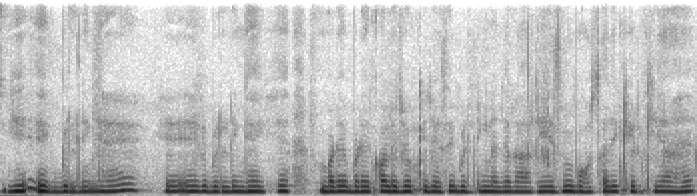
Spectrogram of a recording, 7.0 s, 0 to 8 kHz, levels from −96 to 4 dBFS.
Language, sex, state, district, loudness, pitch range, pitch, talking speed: Hindi, female, Bihar, West Champaran, -17 LUFS, 205-215 Hz, 210 Hz, 200 wpm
